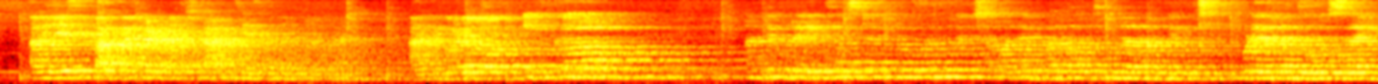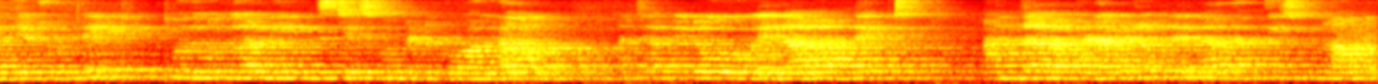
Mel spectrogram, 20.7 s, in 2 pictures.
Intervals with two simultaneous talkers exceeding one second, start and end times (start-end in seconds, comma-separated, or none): none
